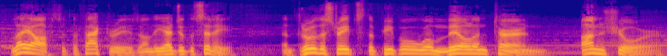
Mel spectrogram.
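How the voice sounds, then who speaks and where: A man narrating a 1950s radio drama in a measured, ominous way. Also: mid-range voice. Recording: dull lo-fi broadcast with music.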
